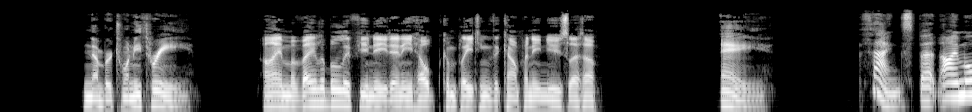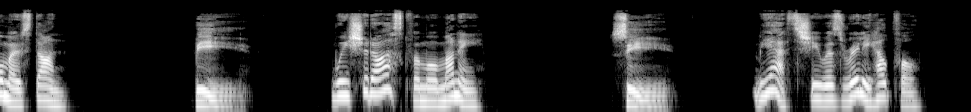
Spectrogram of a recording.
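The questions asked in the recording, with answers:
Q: I'm available if you need any help completing the company newsletter.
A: A: Thanks, but I'm almost done.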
